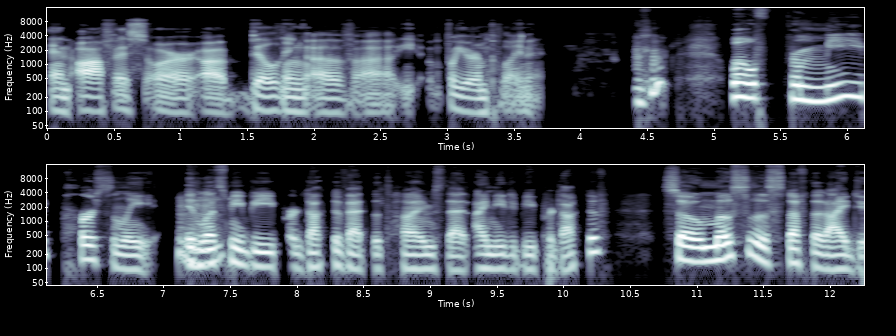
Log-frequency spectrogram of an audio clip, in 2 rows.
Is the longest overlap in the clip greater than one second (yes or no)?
no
